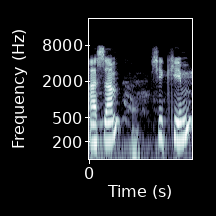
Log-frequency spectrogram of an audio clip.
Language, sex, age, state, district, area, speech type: Nepali, female, 60+, West Bengal, Jalpaiguri, urban, spontaneous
